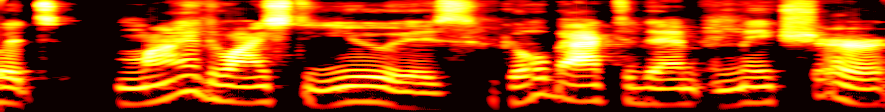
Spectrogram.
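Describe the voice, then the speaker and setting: The background is quiet as a man speaks at medium pitch. His pitch variation is ordinary. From Serbia, moved to the US as a teen. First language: Serbian. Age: 40s. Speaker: startup consultant and speaker. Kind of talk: online presentation. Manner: casual, many fillers like uh and you know.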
